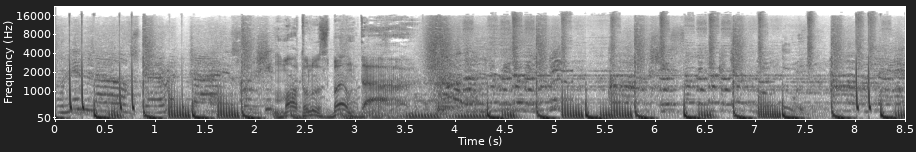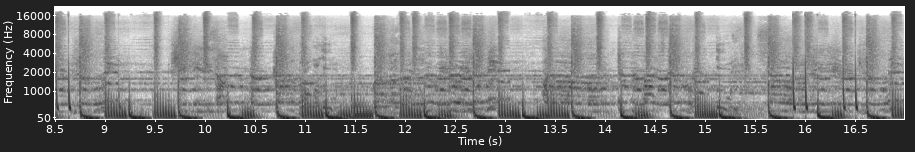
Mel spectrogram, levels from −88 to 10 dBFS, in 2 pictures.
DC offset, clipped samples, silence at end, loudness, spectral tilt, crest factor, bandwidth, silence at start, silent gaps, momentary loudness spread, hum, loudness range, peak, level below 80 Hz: under 0.1%; under 0.1%; 0 s; -13 LUFS; -5 dB/octave; 10 dB; 19.5 kHz; 0 s; none; 4 LU; none; 1 LU; 0 dBFS; -14 dBFS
